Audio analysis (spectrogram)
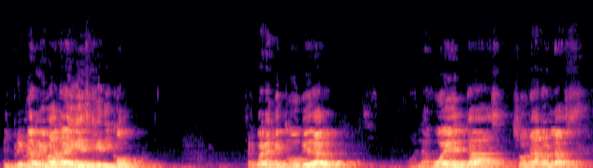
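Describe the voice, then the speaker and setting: A woman's voice: lowish voice, a little slow, long pauses, a little mellow. A woman preacher, giving an emphatic sermon and asking the congregation questions. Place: church hall. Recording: echoey church hall, from far off.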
